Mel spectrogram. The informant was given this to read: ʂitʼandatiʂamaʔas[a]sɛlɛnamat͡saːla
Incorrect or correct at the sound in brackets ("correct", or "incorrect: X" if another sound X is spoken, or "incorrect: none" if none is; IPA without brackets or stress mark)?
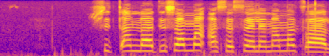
incorrect: ɛ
